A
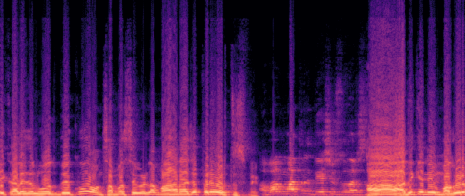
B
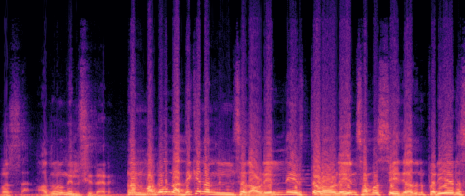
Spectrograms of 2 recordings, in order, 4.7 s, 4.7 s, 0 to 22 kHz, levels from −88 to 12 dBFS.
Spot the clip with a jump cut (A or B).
B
